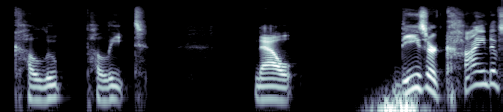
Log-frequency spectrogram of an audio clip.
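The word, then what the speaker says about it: Qalupalik: them I guess they're it's pronounced kaloop pit now these are kind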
